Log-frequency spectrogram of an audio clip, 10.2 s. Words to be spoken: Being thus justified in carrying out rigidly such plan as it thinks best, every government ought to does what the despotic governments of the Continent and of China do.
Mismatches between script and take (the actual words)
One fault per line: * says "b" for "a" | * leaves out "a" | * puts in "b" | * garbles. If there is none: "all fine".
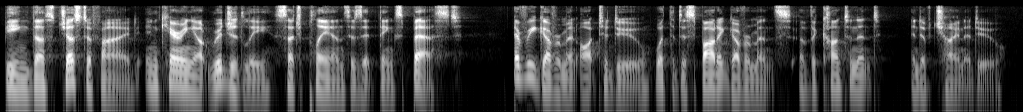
* says "plans" for "plan"
* says "do" for "does"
